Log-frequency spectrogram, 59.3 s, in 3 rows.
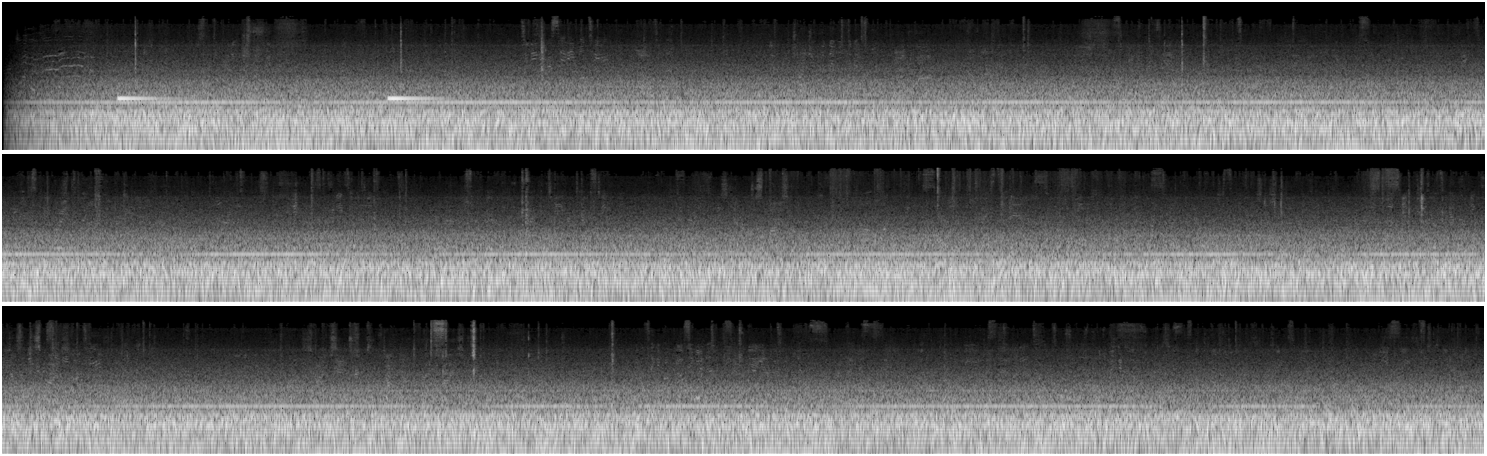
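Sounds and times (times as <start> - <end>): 
Airbus A320 cruising constant engine drone: 0.0 - 59.2
people chatting inside airplane: 0.0 - 59.2.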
